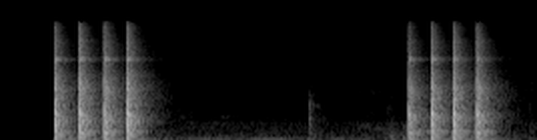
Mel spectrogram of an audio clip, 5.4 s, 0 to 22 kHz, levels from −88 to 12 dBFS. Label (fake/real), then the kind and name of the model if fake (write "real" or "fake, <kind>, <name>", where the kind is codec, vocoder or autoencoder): real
